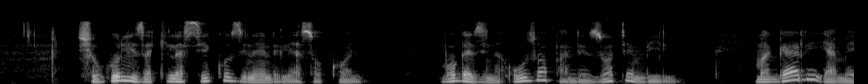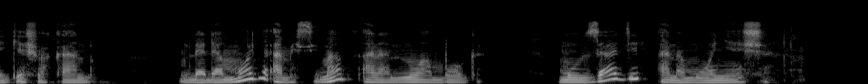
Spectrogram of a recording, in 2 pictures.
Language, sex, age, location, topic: Swahili, male, 18-24, Mombasa, finance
